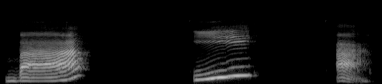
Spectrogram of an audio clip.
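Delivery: "Va, y, a" as three separate syllables with pauses; split into syllables. Shown as a demonstration. Teacher splitting bahía to show the hiato, syllable by syllable. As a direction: pull bahía apart into ba-í-a. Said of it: "Es un hiato".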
